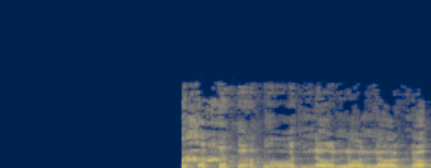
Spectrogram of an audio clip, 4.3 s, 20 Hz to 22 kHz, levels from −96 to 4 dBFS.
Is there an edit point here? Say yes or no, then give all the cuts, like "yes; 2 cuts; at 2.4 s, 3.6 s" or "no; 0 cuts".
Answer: no; 0 cuts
